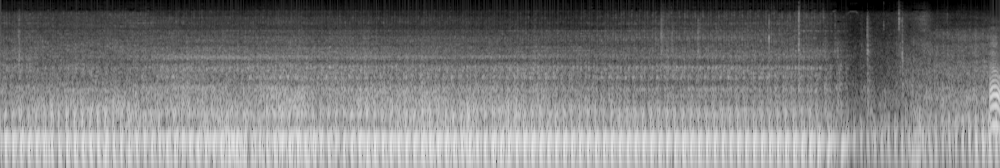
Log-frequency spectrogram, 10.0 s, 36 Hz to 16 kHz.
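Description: Single-cylinder four-stroke engine of a Honda 400-class sport quad idling steadily with an even, rapid pulse. It drops briefly quieter for about a second near the end.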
